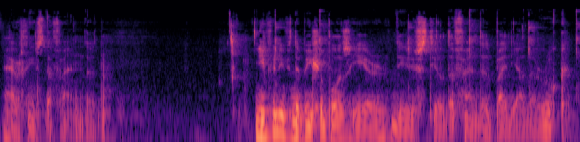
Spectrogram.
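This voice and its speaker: Deep-voiced man murmuring chess moves. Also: expressive, moderate pace, slight background noise. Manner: quiet, low-voiced thinking aloud. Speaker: chess streamer. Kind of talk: live game commentary.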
